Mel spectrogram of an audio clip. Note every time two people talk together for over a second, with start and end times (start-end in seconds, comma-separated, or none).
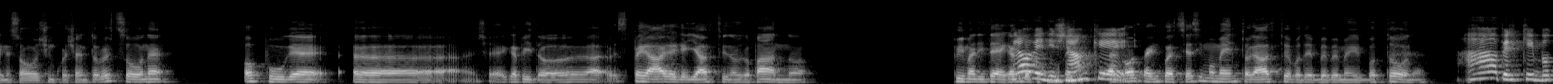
10.1-11.5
